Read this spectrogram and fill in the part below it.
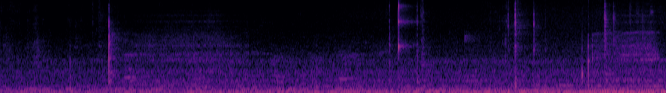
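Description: Hobby nippers snipping a plastic model kit part off its sprue, a few sharp clicks spread over several seconds against a steady room hum, close and quiet.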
